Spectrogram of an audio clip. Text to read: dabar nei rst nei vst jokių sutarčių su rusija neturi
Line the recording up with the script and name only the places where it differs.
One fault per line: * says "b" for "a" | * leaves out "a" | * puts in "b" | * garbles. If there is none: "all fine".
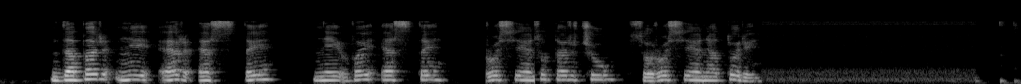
* says "rusija" for "jokių"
